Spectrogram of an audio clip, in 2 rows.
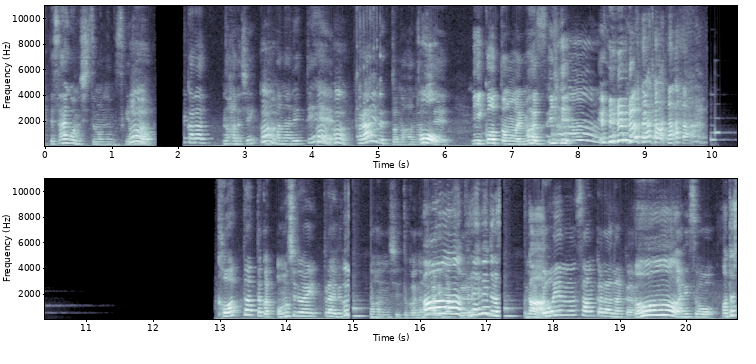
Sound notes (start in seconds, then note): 7.6 laughs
